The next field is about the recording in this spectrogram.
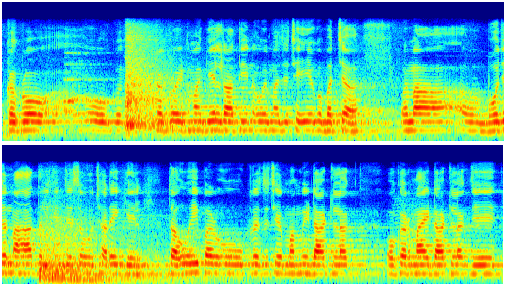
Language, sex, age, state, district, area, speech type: Maithili, male, 18-30, Bihar, Supaul, rural, spontaneous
